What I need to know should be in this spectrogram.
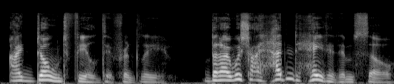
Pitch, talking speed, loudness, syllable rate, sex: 150 Hz, 185 wpm, -18 LUFS, 4.7 syllables/s, male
